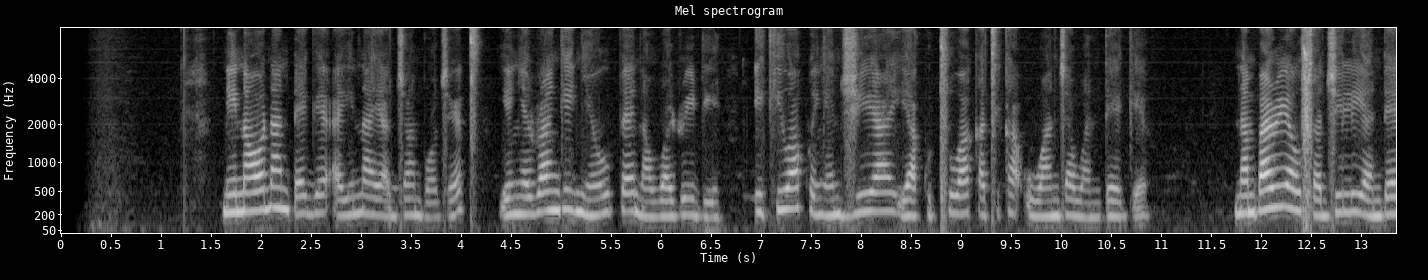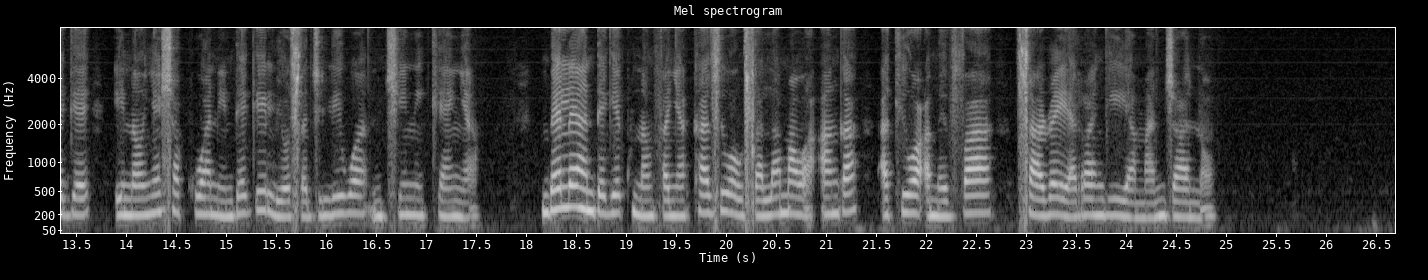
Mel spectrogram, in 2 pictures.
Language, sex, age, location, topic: Swahili, female, 18-24, Mombasa, government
